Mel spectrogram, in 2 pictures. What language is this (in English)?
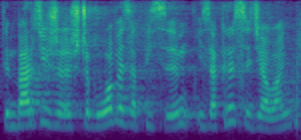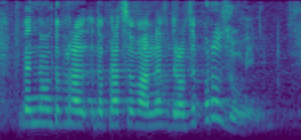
Polish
